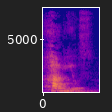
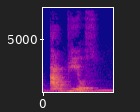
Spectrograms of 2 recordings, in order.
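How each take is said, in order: First: The word begins with a breathy h sound. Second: The word begins directly with the vowel. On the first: The speaker calls it right. "se leería de la siguiente manera" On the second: The speaker calls it wrong. "No se leería agios"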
